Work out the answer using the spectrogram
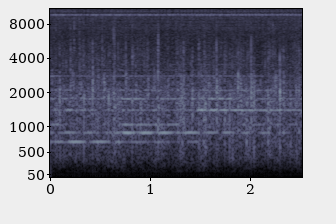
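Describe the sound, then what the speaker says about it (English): Audience applause fills a 1990 charity roast dinner for a diabetes association, a dense, steady wash of many hands clapping at a fairly even level throughout, with no talk over it. "Give a big round of applause before we bring up the Senate President."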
